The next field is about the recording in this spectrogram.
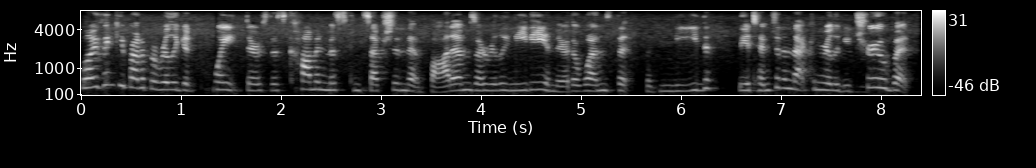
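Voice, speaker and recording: A woman's voice: a little high, fairly quick, hardly any pauses, a bit bright. A woman hosting an interview, chatting thoughtfully with a light laugh now and then. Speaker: host. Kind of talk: conversational interview. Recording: dry, dull lo-fi audio.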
